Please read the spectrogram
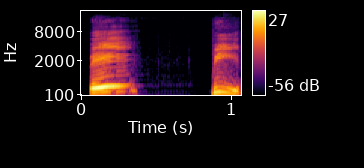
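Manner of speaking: "Baby" as two detached syllables; broken into syllables. Shown as a demonstration. Teacher showing a double syllable, "baby" said haltingly in two beats. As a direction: stop briefly between the halves of "baby". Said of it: "दो बार में बोला ना रुक रुक के".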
